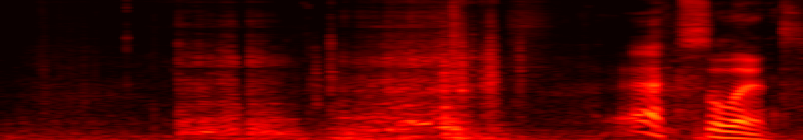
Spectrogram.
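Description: Water splashes as a fish is pulled into a net.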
